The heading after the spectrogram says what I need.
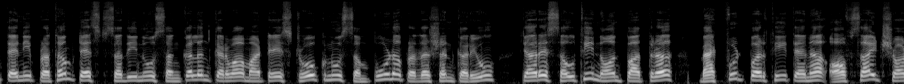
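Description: No technical faults can be heard anywhere in the speech. Nothing in the recording changes in a way that points to a problem in how it was captured, processed or carried.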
